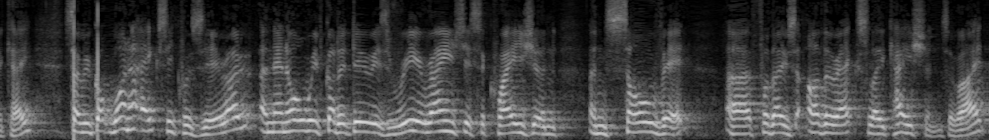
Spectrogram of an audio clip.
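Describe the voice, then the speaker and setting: Heard through audible room echo and noticeable background noise, a man with a high voice speaks with lively intonation at a very even loudness. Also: moderate pace. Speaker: university lecturer. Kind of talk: lecture. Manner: halting, many fillers.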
